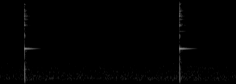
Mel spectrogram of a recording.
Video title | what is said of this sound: De qual material é feito? - Rioeduca na TV – 2º Ano | já perceberam que o som é bem diferente do copo de plástico e do copo de metal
